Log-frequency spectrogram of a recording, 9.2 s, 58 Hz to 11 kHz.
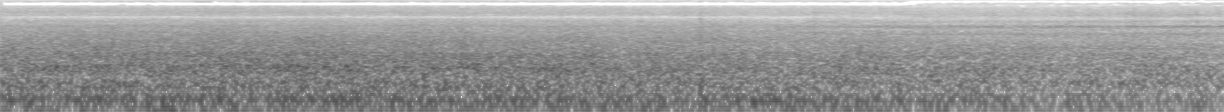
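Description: Elizabeth line Class 345 electric multiple unit running past on the tracks, a steady rumble that eases off slightly near the end.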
